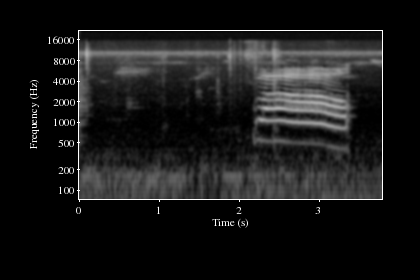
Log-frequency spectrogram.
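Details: Abandoned street cat letting out one loud, sustained meow, steady in pitch and rich in harmonics, after a quiet stretch with low rumble and a faint high tone.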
